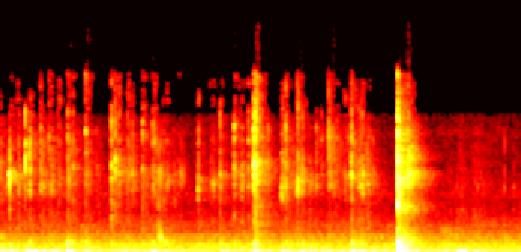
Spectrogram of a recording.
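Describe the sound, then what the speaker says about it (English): Rapid keystrokes on a computer keyboard while a material search path is typed in, a steady patter of clicks with one sharper, louder tap near the end. "You just have to manually type in this material search path."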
